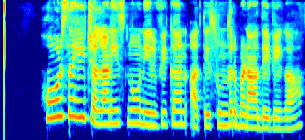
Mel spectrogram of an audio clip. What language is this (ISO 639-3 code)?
pan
